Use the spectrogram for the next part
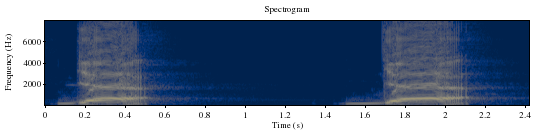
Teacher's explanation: Baik, sifat selanjutnya adalah al-istifal dan al-infitah. Al-istifal berarti huruf jim, pangkal lidah rileks, posisi di bawah, sehingga huruf menjadi tipis, tidak tebal. Al-infitah juga posisi lidah dengan langit-langit atas itu terbuka.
